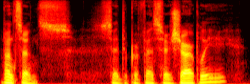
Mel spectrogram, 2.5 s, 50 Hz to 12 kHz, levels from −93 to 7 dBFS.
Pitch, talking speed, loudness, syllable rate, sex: 105 Hz, 120 wpm, -19 LUFS, 5.1 syllables/s, male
